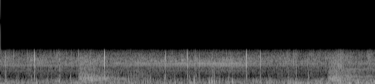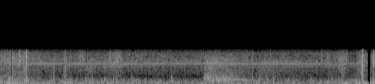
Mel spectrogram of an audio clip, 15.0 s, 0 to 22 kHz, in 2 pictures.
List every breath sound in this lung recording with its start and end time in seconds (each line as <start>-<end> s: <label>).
1.50-2.56 s: inhalation
1.50-2.56 s: wheeze
6.55-8.05 s: inhalation
6.55-8.05 s: wheeze
11.59-13.07 s: inhalation
11.59-13.07 s: wheeze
